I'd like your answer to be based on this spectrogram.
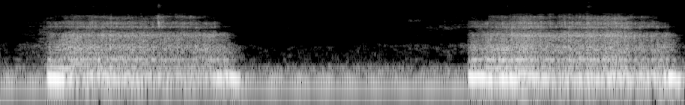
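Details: An adult mother gives two loud, rough, fluttering snores on the in-breath, separated by a quiet pause; ordinary snoring.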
